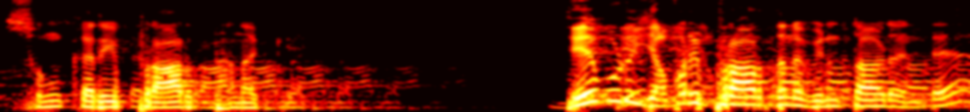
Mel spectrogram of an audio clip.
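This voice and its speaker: A male pastor preaching a sermon to a live congregation, animated, asking them questions and rising to near shouts on key points. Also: a little high.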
